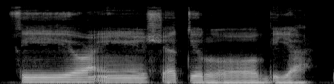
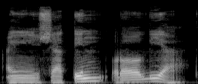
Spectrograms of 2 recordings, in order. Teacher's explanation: Nah, maka di bacaan di sini itu dinamakan idgham bila guna. Cara membaca tanwin yang di bawah ta ini itu harus dimasukkan langsung ke huruf ro yang ada di depannya. Jadi cara membacanya fi 'ishatir radiyah.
